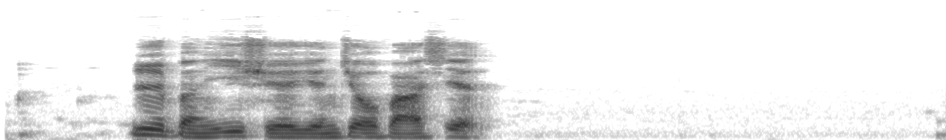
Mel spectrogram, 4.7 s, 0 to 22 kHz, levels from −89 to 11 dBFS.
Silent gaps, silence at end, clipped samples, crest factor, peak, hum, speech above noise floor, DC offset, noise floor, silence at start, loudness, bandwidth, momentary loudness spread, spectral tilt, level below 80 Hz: none; 2.35 s; under 0.1%; 18 dB; -2 dBFS; none; 59 dB; under 0.1%; -74 dBFS; 0.65 s; -16 LUFS; 7.8 kHz; 6 LU; -5.5 dB/octave; -54 dBFS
